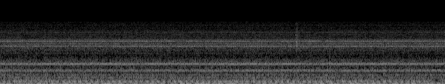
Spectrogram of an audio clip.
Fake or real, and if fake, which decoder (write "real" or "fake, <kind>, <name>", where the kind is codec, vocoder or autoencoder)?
fake, vocoder, Vocos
